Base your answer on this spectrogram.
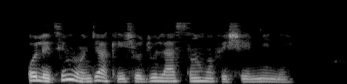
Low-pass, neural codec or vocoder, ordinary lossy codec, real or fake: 7.2 kHz; none; MP3, 32 kbps; real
